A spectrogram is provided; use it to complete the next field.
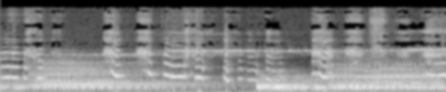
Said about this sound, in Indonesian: Ketika kami di perjalanan pulang, di tengah jalan aku mendengar seperti ada suara tangisan wanita.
